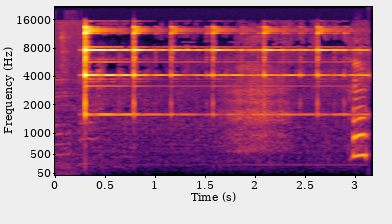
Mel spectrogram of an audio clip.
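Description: A small bell from a Christmas movie scene rings in a series of bright, clear strikes at an irregular steady rhythm, each chime ringing out with a long sustained tone, close and distinct with nothing else around it.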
